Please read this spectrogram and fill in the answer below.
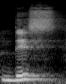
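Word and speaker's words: です: Você vai falar Watashi wa nanana desu. Watashi wa nanana desu. Esse desu, ele também é pronunciado como se não tivesse o u.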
